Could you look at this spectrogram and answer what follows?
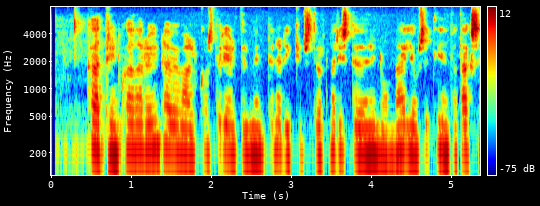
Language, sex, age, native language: Icelandic, female, 40-49, Icelandic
